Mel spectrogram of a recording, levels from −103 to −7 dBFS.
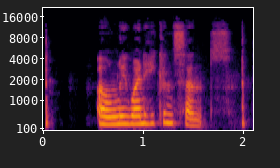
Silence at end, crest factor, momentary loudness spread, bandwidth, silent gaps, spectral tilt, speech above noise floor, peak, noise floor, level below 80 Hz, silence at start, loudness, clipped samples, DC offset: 0.1 s; 20 dB; 20 LU; 14 kHz; none; -3.5 dB/octave; 29 dB; -14 dBFS; -60 dBFS; -80 dBFS; 0.55 s; -31 LUFS; under 0.1%; under 0.1%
